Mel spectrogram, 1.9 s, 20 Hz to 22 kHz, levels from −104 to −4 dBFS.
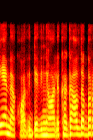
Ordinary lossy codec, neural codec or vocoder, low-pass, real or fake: Opus, 32 kbps; autoencoder, 48 kHz, 128 numbers a frame, DAC-VAE, trained on Japanese speech; 10.8 kHz; fake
